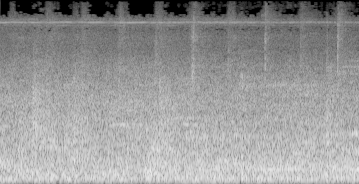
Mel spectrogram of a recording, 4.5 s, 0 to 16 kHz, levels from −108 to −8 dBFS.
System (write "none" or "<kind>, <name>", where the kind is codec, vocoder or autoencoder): none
